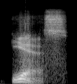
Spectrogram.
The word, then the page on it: yes: British English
